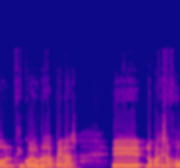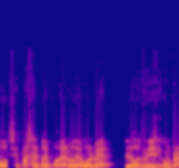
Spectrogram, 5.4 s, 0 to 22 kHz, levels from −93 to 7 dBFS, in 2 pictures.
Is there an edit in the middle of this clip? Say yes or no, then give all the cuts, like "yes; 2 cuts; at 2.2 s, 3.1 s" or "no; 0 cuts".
yes; 3 cuts; at 2.5 s, 2.8 s, 3.3 s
